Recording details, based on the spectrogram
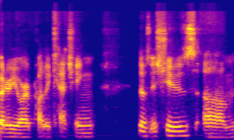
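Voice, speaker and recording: A man speaks at a moderate pace with a Cantonese accent. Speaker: manga editor. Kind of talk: panel discussion. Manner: hesitant, many fillers.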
